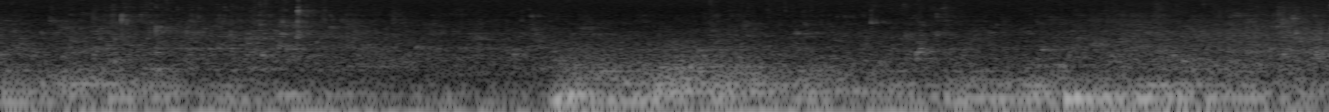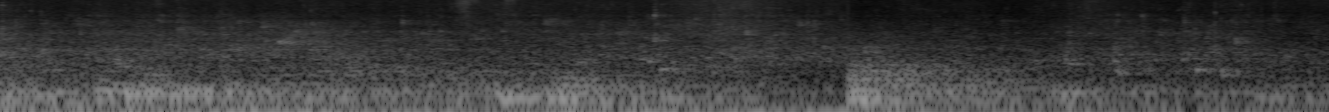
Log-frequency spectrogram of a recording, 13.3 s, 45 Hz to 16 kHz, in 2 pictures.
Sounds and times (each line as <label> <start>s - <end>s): sluice gate 2.8s - 13.2s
